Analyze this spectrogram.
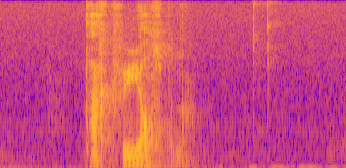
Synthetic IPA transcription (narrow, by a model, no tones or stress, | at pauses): t̪ʰakːfœɾjɔlpənʔa̰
